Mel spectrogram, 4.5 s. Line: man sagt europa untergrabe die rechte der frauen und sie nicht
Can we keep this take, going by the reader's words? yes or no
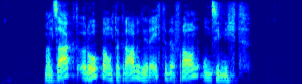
yes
